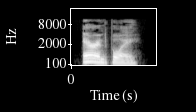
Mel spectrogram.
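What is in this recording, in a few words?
"humor", British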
